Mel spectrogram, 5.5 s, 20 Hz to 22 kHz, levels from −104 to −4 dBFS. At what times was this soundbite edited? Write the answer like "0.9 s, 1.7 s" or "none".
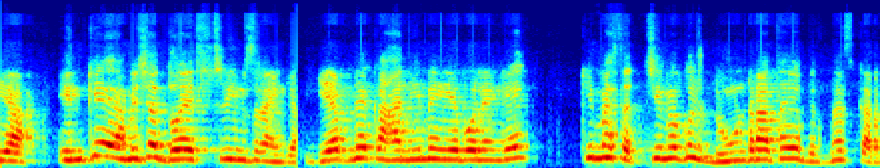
1.8 s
